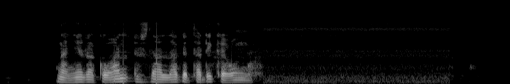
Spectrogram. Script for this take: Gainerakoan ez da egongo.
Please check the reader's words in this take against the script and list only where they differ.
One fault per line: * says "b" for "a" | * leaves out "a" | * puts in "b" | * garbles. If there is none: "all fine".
* puts in "aldaketarik"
